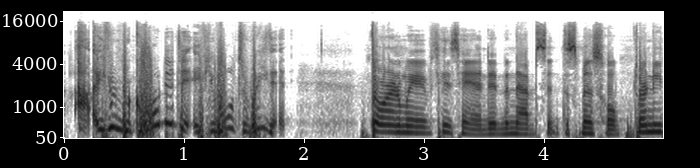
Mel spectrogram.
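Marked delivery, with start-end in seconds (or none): 0.1-1.9 higher and fast, keen to share; bursting to show his book; eager rush. Acted. Ori eagerly offers Thorin his record, fast and higher. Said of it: "Ori nodded eagerly".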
